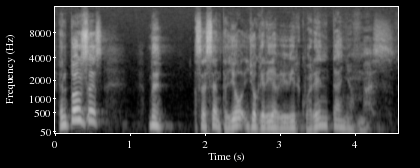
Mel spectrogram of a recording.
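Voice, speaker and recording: A medium-pitched man preaches an evangelistic sermon in the role of pastor. He is dramatic, swinging between loud calls and hushed asides, and he questions the congregation and calls for amens.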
